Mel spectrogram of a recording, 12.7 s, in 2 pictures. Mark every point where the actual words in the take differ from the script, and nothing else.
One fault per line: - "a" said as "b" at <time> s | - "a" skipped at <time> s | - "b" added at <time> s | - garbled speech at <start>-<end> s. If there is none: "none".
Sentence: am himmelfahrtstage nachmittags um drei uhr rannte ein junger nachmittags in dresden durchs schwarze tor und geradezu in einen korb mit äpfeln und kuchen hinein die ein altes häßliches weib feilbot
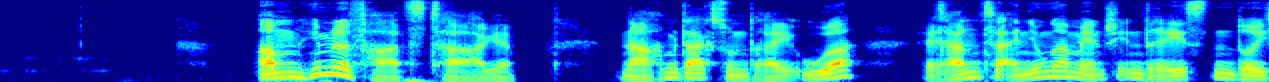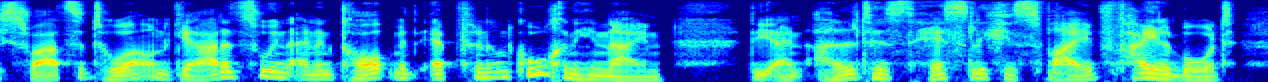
- "nachmittags" said as "mensch" at 5.3 s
